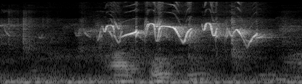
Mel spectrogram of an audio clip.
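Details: Rolling 'ngeroll' song of a Yellow-fronted canary, played to spur quiet Mozambique canaries into singing: one short, bright burst of high warbled trills lasting under a second.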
